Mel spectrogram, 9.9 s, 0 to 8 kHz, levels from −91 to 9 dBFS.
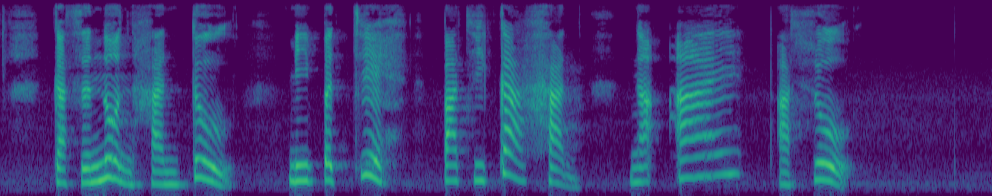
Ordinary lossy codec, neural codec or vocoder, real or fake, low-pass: Opus, 64 kbps; vocoder, 44.1 kHz, 80 mel bands, Vocos; fake; 7.2 kHz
